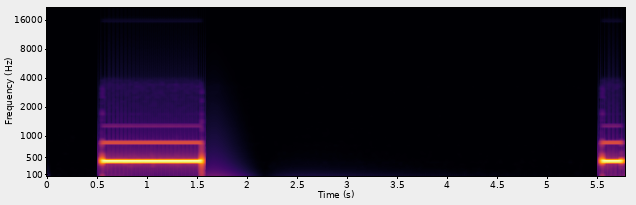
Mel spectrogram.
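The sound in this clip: Telephone line tone as a call is placed: one steady tone lasting about a second, a long silence, then the same tone returning at the very end.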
